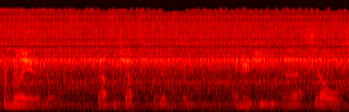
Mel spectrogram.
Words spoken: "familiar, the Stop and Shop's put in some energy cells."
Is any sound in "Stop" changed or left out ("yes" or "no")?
yes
